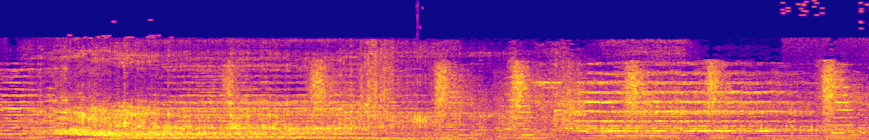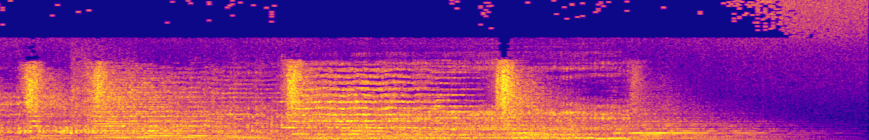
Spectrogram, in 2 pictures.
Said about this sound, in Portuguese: Ah, e vocês escutam, tipo, esse barulho de. Vocês escutam um rugido absurdo.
